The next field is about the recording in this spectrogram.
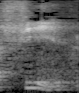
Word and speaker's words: fille: For instance, a word like ville, city, V-I-L-L-E, is pronounced ville with an L. – Right. – But fille, the girl, F-I-L-L-E, which only has one letter difference, is a completely different sound, and you go to the J-glide.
